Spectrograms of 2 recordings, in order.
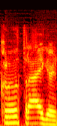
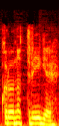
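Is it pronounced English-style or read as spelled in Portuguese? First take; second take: English-style; as spelled. First: The name is said with English-style sounds. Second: The name is read as spelled, Portuguese-style. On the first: The speaker calls it wrong. "Por causa da pronúncia e tal" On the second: The speaker calls it right. "lia literalmente que tava escrito"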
